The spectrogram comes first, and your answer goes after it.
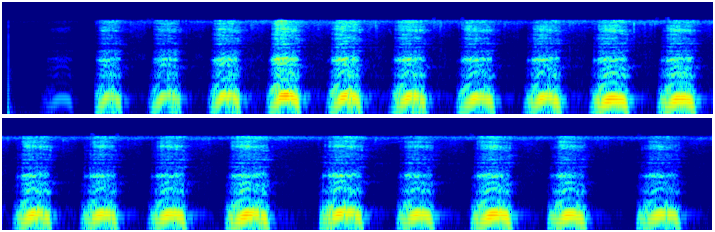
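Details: Male jaguar calling in the Pantanal of Brazil: a long series of deep, rasping, sawing grunts, about two per second, close to twenty in a steady rhythm, with nothing else heard.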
